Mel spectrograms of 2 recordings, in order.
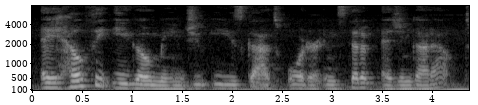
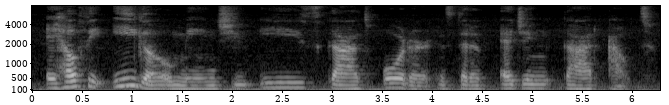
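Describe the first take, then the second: First: It is read plainly without special emphasis. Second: Ease, God's, order and edging, God, out are emphasized.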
